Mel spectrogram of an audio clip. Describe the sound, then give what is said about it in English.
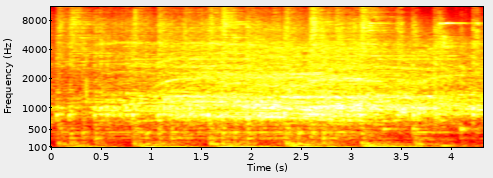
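A huge theatre crowd roars and cheers continuously during a children's stage performance, a dense, loud wall of voices and shouts filling the space without any clear break. “And the young people proceed to give the performance of their lives on that stage to a huge crowd in the theatre.”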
